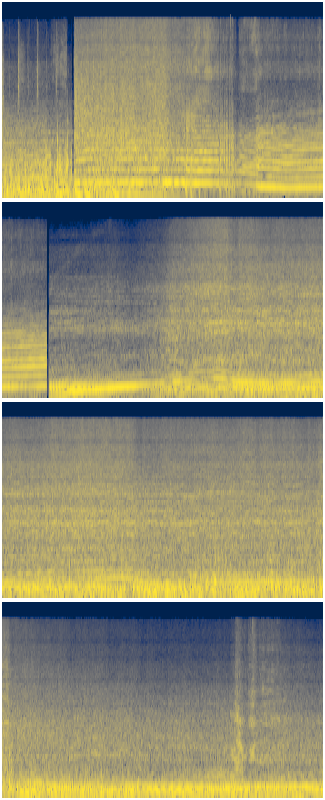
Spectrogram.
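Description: Car engine revving hard: its pitch climbs and drops sharply at each gear change. In the second half it is heard from inside the cabin, and the pitch falls in steps as the car slows.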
